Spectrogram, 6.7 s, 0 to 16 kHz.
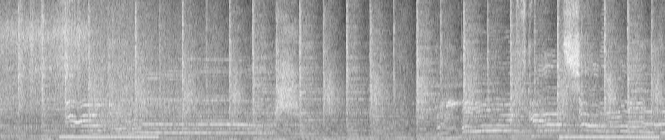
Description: Ringback tone (Europe, 425 Hz), with noise.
